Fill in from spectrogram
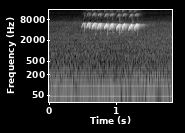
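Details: Energetic pied bushchat song used as a tutor recording: a rapid run of roughly nine high, bright, clipped notes under a second long, with a low rumble beneath.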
